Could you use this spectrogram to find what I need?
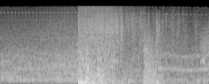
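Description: Cars crash into each other with a loud bang.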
